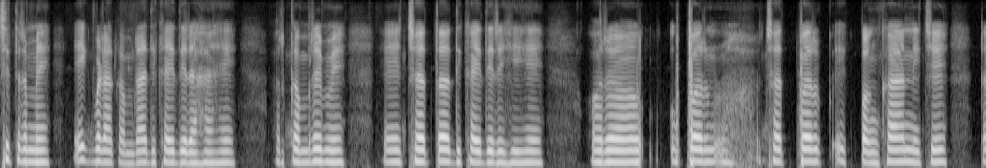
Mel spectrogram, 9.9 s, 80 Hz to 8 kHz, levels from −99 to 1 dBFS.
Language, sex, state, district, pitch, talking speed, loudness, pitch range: Hindi, female, Andhra Pradesh, Chittoor, 200 Hz, 150 wpm, -19 LUFS, 195-210 Hz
